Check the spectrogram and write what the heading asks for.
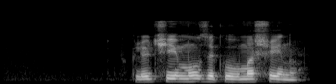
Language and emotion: Russian, neutral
